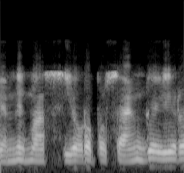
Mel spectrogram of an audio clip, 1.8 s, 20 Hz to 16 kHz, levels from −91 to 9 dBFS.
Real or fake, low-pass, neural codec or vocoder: real; 7.2 kHz; none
